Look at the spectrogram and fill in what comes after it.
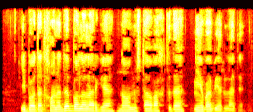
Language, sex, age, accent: Uzbek, male, 12-17, Toshkent viloyati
